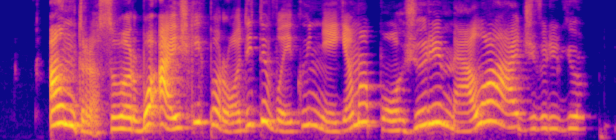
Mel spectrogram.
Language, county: Lithuanian, Vilnius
